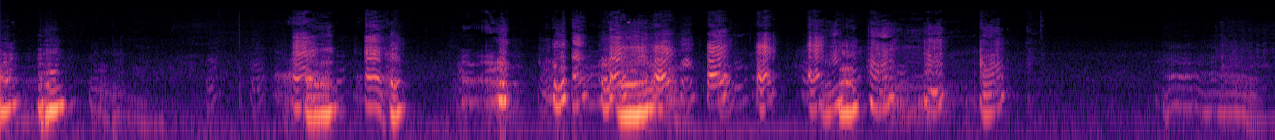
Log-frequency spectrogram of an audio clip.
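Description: A colony of sea lions calls over one another with hoarse, roaring barks and groans.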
